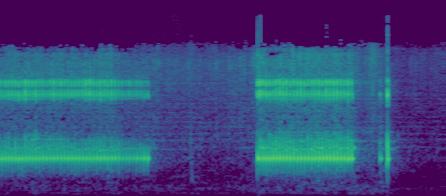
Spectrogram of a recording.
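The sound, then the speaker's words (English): An office telephone rings after dialing: two long, bright electronic ring tones separated by a silent pause, followed by a couple of faint clicks. “I grabbed the office phone and dialed Wolf at once.”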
